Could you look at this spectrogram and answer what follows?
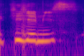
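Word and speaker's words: Kiyémis: Rappelle-nous euh, qui a écrit ce texte, s'il te plaît C'est Kiyemis. Euh, du coup, ça s'écrit K-I-Y. E accent aigu, M-I-S, et du coup c'est euh, une blogueuse et podcasteuse super intéressante que je vous conseille d'écouter et de lire.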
